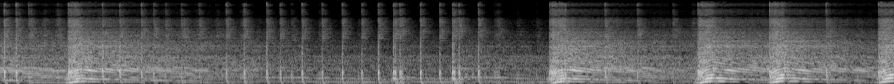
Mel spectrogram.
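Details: 2001 Honda CR500 two-stroke in a 2006 CRF450 aluminum frame (MRE build), kick-started after sitting a long time with fuel on, choke up, decompressor used: catches into sharp crackling revs rising and dropping cleanly; running normally.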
